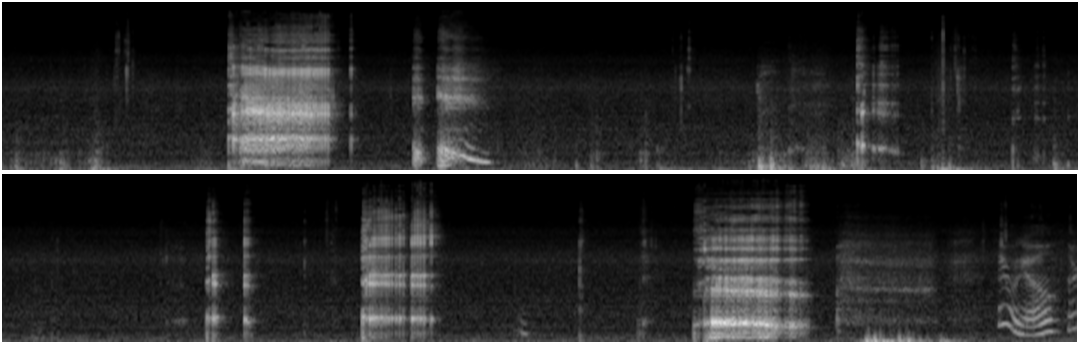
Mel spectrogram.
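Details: Adult woman belching after deliberately swallowing air: several loud, drawn-out voluntary belches with short gaps between them, some burp-talking; deliberate burping.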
